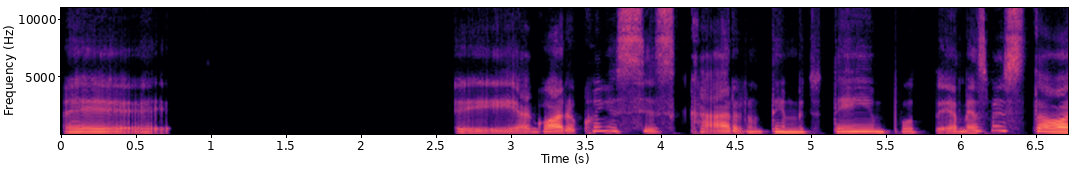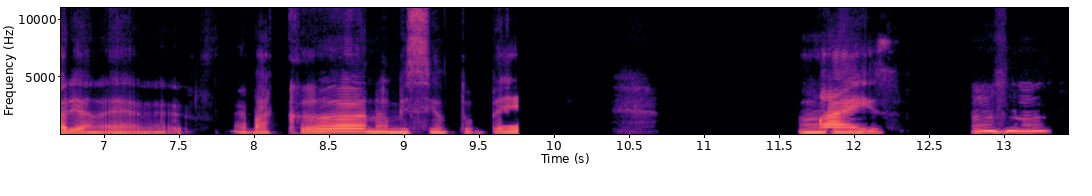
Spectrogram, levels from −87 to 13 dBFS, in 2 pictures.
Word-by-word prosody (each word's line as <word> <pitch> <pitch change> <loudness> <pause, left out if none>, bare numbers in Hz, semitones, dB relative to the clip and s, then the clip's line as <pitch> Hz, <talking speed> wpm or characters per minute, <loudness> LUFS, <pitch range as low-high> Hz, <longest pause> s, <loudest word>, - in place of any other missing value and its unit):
É. 120 +1 -2 1.9
E 90 - -5
e - - -4
agora 135 +1 +2
eu - - -8
conheci 310 - -5
esse 145 - -6
cara, 150 -2 -2
não 255 - -4
tem 255 -1 0
muito 235 0 -2
tempo, 265 - -1
é - - -5
a - - -2
mesma 305 +7 -5
história, 220 - +3
né, 215 +1 -2
é - - -34 0.2
é 220 - -2
bacana, 245 +5 +3
me 225 -1 +4
sinto 220 +1 -3
bem 225 -2 +1 1.9
mas 225 +1 +4 0.6
uhum. 285 +1 +1
225 Hz, 110 wpm, -21 LUFS, 210-265 Hz, 1.9 s, me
